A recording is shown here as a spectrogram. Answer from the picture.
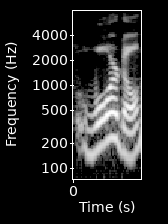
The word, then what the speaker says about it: Wardle: which is a play on words of his last name, Wardle, which rhymes with turtle.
